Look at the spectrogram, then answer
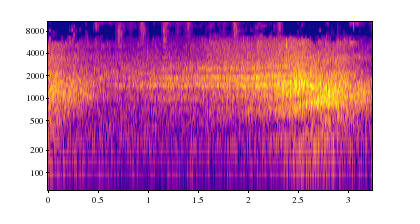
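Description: Steady roar of road traffic passing close beside a roadside walking route on an overcast morning, a continuous broad rumble that swells slightly as a vehicle goes by.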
